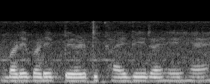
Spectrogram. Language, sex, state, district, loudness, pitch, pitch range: Hindi, female, Chhattisgarh, Raipur, -15 LUFS, 170 Hz, 165-175 Hz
